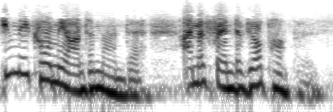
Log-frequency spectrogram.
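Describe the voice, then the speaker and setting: A woman acting a gentle, anxious genteel lady in a soothing, earnest 1940s radio suspense style. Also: mid-range voice, very animated, quick pace, slight background noise, close to an everyday voice. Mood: gentle, coaxing. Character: gentle anxious genteel lady friend, Miss Amanda, narrating her diary. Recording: tinny band-limited old radio, organ music behind.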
